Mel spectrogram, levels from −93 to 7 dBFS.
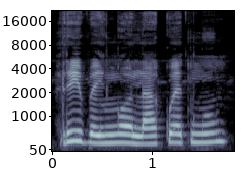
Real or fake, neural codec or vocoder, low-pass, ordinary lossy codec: real; none; none; none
